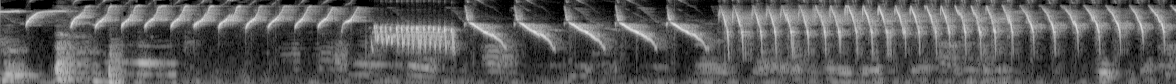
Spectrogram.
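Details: Training song of a male canary for young birds: fast rising repeated notes, a short buzzy burst, a set of loud falling sweeps, then a long, very rapid rattling trill; a few low clicks at the start.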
